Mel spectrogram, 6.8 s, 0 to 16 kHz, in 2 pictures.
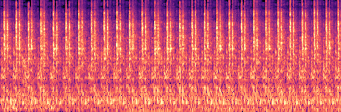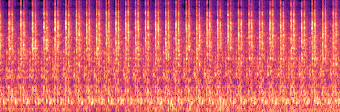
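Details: Old twin-cylinder diesel vibratory roller that broke down about 20 years ago, after running a while: quick, even, steady beat from both cylinders with no misses; normal idle, earlier second-cylinder miss suspected from injector debris.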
